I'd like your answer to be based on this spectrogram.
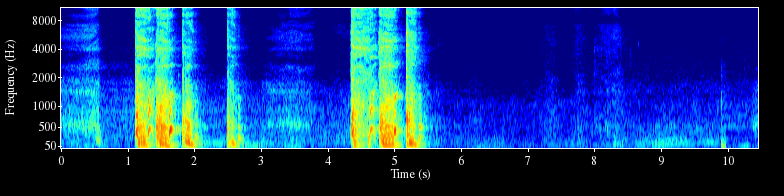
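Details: Morning cough: two bursts of harsh, wet-sounding coughs, about seven in all, separated by quiet, then silence.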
